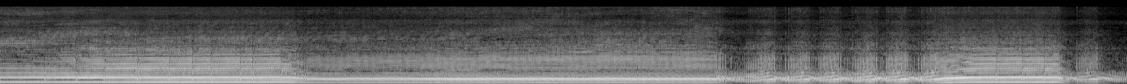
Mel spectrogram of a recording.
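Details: Pitts S2C with smoke system: steady engine drone suddenly sags and surges in pitch, stumbling unevenly; misfire caused by a defective smoke-oil nozzle.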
